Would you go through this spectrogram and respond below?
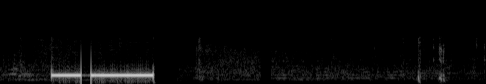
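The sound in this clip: A telephone ringback tone plays during a call as a steady, low electronic tone in two loud stretches with a brief gap. Faint murmuring and a few soft clicks follow.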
